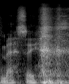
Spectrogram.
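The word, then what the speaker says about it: Messe: But if anyone's ever been to, how do you pronounce it? Is it Messi? The Messi venue, which is the, it is Messi.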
